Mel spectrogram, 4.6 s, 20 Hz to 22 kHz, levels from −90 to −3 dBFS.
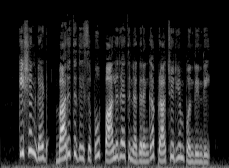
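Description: Speech with transcoding between lossy codecs throughout: nothing above 15.2 kHz, with the artefacts of both codecs layered together, likely a low-bitrate MP3 re-encoded to Vorbis at similar bitrate.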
